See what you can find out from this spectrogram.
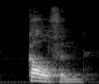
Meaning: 1. to calve 2. to give birth to a calf
- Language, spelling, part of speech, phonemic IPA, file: Dutch, kalven, verb, /ˈkɑl.və(n)/, Nl-kalven.ogg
